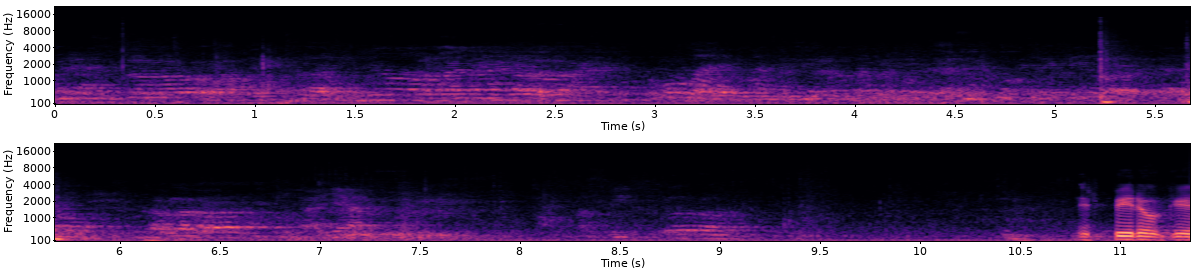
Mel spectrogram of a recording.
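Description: A man speaks through a microphone from a distance in an echoing hall.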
